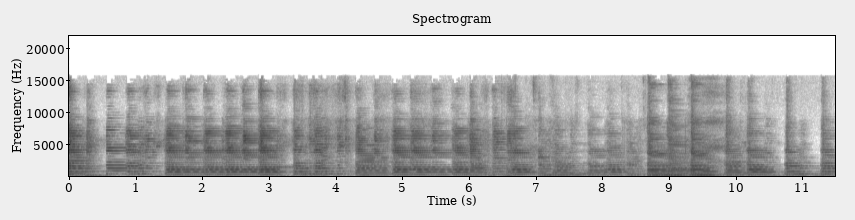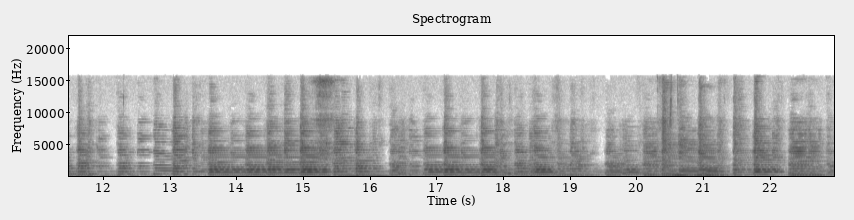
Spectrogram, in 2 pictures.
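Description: Saz (bağlama), a long-necked Turkish lute, played solo: a melody of quickly plucked notes, with phrases that repeat.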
